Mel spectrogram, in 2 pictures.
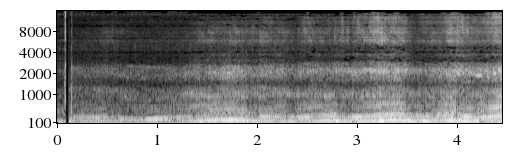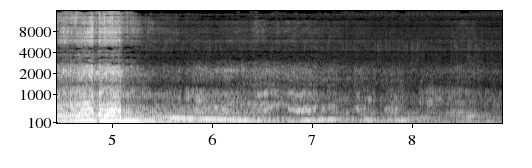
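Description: Drift car's engine revving up and down as the throttle is worked through a slide, with tyre hiss. It builds to its loudest about five seconds in as the car passes, then fades as it moves away.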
